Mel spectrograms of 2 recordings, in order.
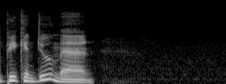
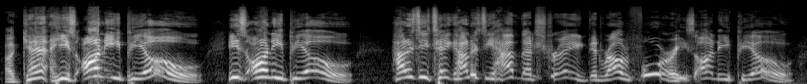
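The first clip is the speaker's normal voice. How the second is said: exasperated rant; 10 semitones higher than usual. Real, not acted. Streamer outraged at the opponent's strength, exasperated rant. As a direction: whine it in outraged disbelief.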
